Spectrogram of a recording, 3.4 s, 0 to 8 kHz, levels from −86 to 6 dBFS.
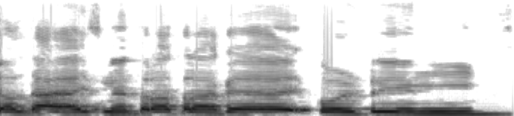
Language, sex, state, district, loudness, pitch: Hindi, male, Bihar, Gopalganj, -10 LUFS, 175 Hz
